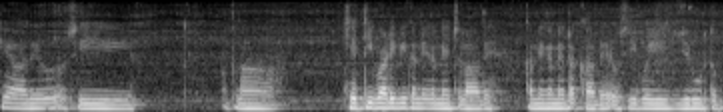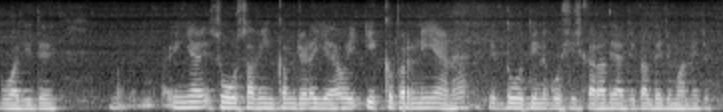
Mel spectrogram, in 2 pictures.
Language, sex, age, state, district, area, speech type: Dogri, male, 18-30, Jammu and Kashmir, Samba, urban, spontaneous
